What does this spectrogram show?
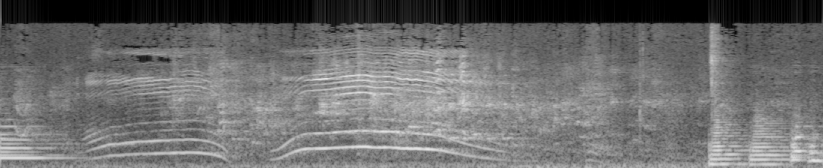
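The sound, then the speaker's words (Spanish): A person on stage at a concert imitates a cow with two long, drawn-out moos that rise and fall, loud, followed near the end by a short burst of other vocal noise. “la vaca, el cuervo y, lo que digo, ¿eh? un auténtico zoológico eh, sobre el escenario.”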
